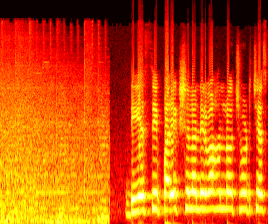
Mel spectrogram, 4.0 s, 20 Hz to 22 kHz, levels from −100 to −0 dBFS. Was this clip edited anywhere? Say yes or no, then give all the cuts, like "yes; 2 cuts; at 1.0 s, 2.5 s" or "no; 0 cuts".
yes; 1 cut; at 1.6 s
